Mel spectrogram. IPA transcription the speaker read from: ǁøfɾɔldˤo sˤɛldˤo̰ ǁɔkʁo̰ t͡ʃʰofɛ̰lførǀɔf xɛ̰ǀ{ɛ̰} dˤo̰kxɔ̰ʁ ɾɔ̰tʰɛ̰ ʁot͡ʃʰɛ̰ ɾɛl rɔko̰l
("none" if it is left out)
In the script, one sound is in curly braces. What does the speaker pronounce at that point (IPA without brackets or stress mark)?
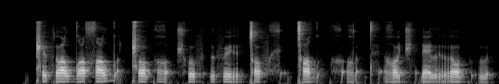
ɛ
